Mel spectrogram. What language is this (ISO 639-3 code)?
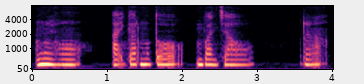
sat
